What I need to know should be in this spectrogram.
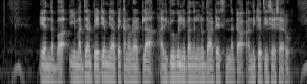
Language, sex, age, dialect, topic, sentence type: Telugu, male, 18-24, Southern, banking, statement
